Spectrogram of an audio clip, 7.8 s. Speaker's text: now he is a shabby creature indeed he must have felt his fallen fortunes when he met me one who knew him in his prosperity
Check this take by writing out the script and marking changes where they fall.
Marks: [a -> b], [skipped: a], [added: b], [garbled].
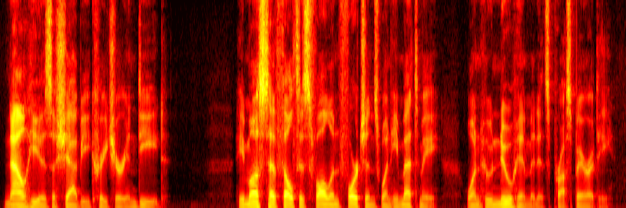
now he is a shabby creature indeed he must have felt his fallen fortunes when he met me one who knew him in [his -> its] prosperity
